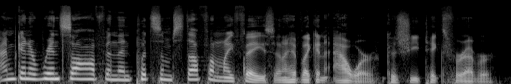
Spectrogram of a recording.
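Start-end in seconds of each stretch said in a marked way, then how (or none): 0.0-2.7 very high, shrill-toned voice. Retelling a Sunday night at home, imitating his wife. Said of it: "I'm doing an impression of my wife".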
